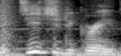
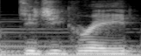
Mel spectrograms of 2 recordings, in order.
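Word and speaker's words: digitigrade: plant to grade and digitrade styles and yes that's how they are pronounced it's not planty to grade or digigrade it's plant grade and digit grade got it good plant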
